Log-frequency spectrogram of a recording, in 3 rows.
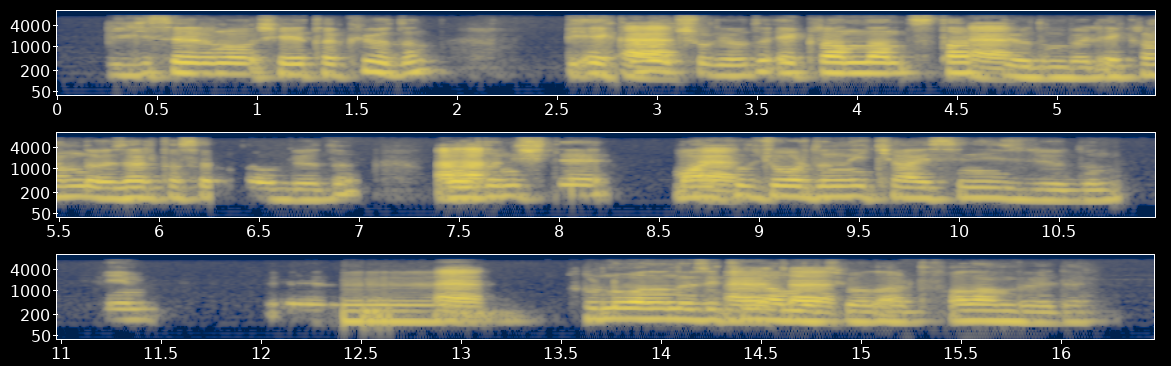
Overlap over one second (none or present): none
